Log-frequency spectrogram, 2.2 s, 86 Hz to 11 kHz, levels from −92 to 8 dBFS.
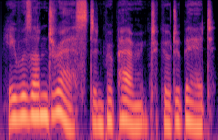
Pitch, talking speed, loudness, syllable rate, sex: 170 Hz, 245 wpm, -18 LUFS, 6.2 syllables/s, female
